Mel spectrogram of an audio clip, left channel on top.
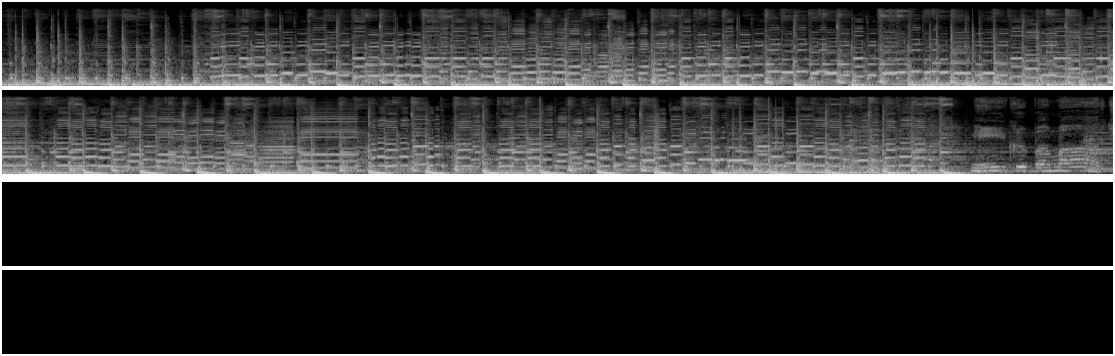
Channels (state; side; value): silent; right; digital silence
